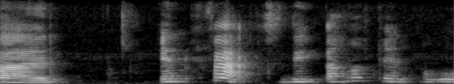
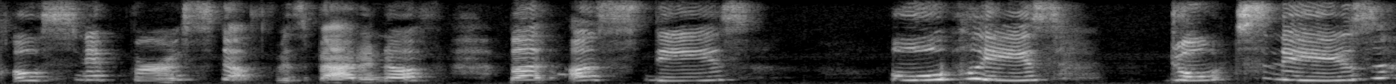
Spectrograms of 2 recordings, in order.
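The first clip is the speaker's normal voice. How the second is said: pleading animal voice; 8 semitones higher, 6 dB louder than usual. Acted.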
